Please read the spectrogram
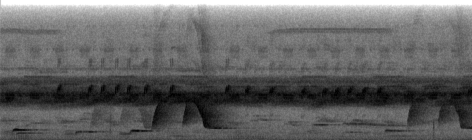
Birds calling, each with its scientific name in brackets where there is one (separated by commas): Black-faced Antthrush (Formicarius analis), Hauxwell's Thrush (Turdus hauxwelli), Screaming Piha (Lipaugus vociferans)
